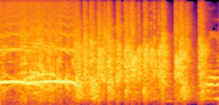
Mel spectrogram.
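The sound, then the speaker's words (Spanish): An audience applauding in a plaza at a comic convention: loud, dense clapping mixed with crowd cheering, turning more uneven and patchy toward the end. “Damas y caballeros, un aplauso.”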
